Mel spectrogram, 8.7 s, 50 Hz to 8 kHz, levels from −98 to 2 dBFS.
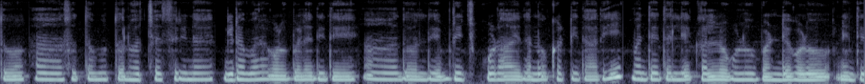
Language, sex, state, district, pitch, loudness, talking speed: Kannada, female, Karnataka, Shimoga, 115 Hz, -29 LUFS, 140 wpm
